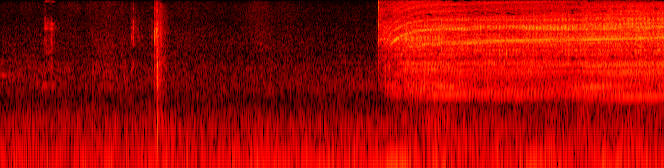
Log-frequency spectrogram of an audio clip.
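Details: Medical orthopedic cast saw (plaster cutter), new device: a few faint clicks in a quiet room, then a sudden steady high-pitched motor whine as the oscillating saw switches on; cast saw running.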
